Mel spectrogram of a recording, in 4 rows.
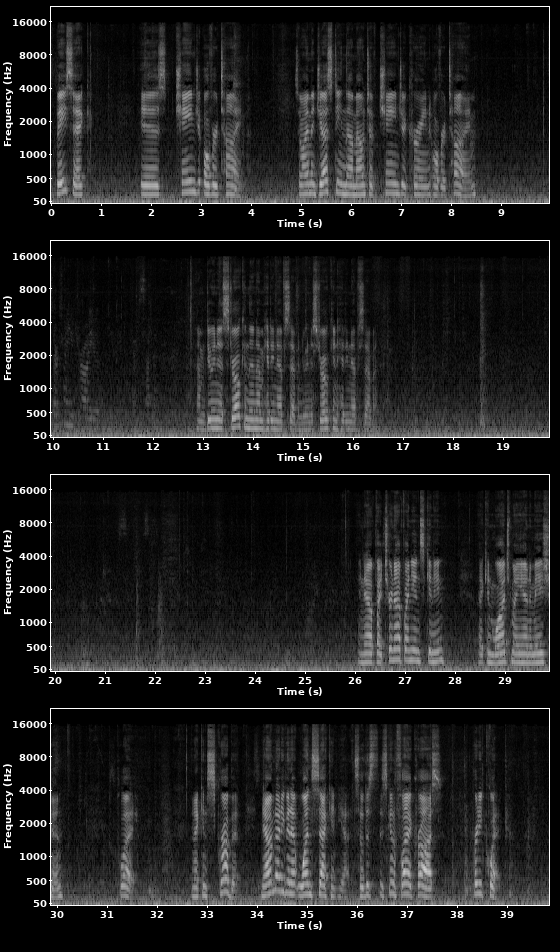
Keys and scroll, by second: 0.6 F7, 2.2 F7, 4.0 F7, 6.0 F7, 7.9 F7, 9.7 F7, 11.4 F7, 13.2 F7, 14.9 F7, 16.5 F7, 18.0 F7, 19.3 F7.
